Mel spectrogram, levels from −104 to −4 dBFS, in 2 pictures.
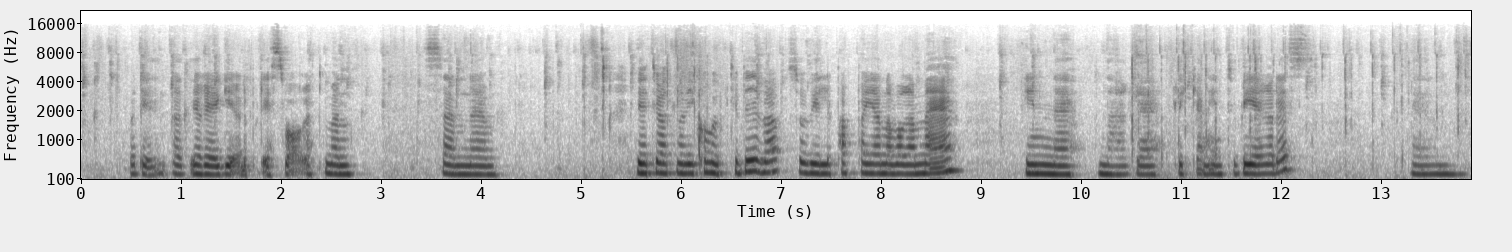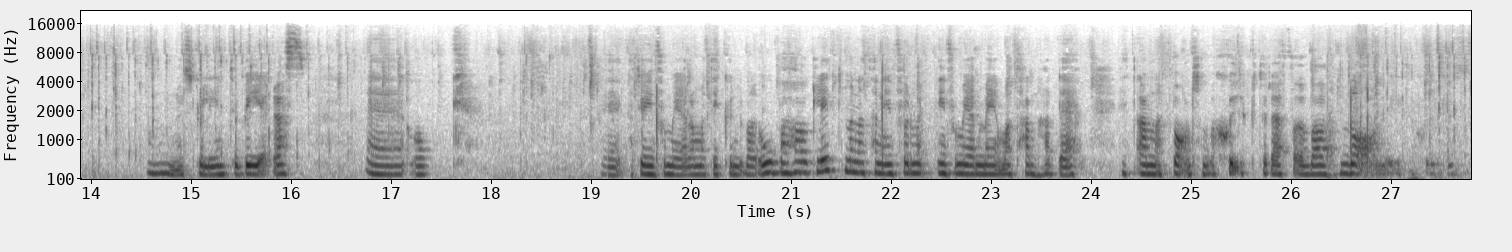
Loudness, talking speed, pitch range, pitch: -32 LUFS, 135 wpm, 200-220 Hz, 210 Hz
